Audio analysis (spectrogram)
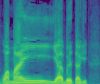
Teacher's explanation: yanmu huruf idunah katakan idgom bunah itu tulisan dan bacaannya beda Tulisannya waman bacanya wamai n-nya masuk ke y · Tulisannya ada bunyi N-nya. Bacaannya N-nya hilang. Melebur tuh. Kalau di Quran cetakan Indonesia nanti berlaku hukum nih, setelah nun mati ada huruf bertasdid. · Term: idgham bigunnah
